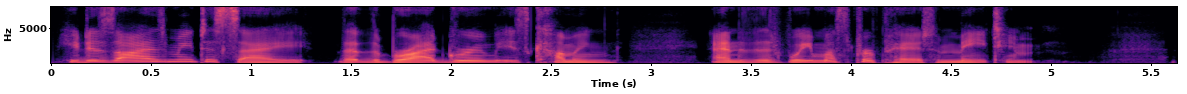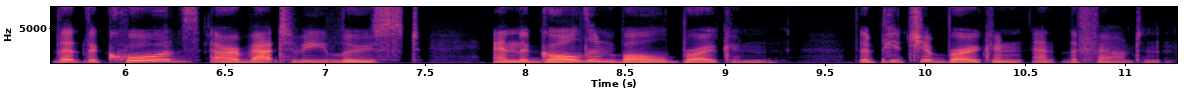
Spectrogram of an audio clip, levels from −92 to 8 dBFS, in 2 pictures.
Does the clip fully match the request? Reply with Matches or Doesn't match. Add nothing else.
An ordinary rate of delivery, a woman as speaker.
Matches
